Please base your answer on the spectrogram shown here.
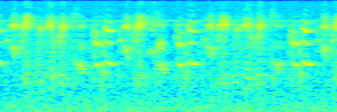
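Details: One of three new Society finches gives soft, high chirps and short twittering notes, scattered at about one per second, over a faint background hiss.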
